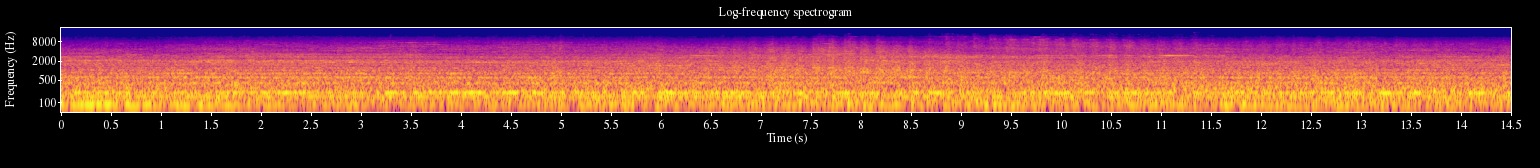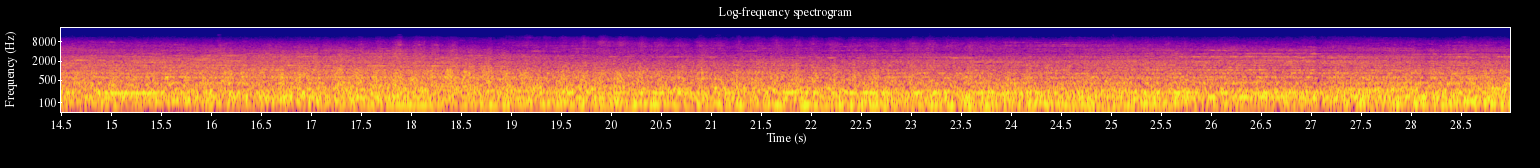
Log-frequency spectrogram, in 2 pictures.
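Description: Double-stack intermodal freight cars of a Canadian Pacific train rolling past: a steady rumble and rattle of steel wheels on the rail.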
